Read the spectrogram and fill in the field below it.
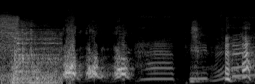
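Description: A dog barks several times in quick succession, loudly, then lets out a drawn-out whining yowl with harmonic pitch slides before a few more sharp barks.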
